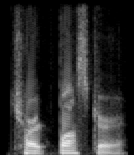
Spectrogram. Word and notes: chartbuster: American English

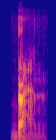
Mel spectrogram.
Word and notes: bran: British English

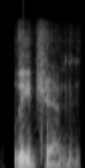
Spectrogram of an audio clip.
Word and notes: legion: American English

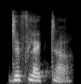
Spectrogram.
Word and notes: deflector: Indian

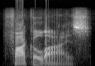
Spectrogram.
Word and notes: focalize: American English

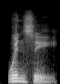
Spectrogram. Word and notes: wincey: American English

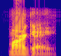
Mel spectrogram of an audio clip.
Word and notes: margay: American English

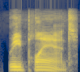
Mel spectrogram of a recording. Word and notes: replant: American English

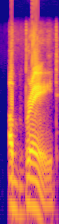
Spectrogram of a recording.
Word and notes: abrade: American English

